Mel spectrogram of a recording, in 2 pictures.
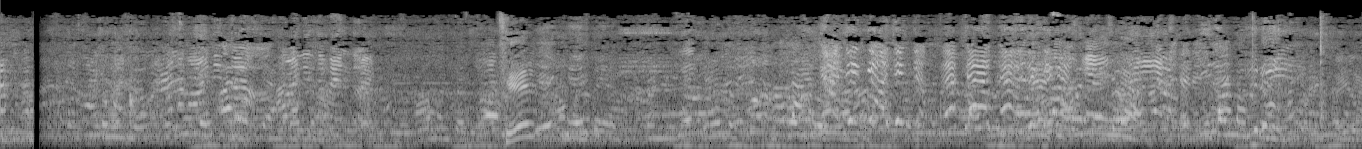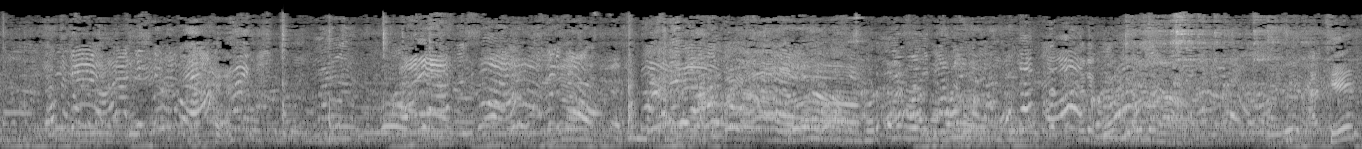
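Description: Young girls chatter and call out excitedly nearby.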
